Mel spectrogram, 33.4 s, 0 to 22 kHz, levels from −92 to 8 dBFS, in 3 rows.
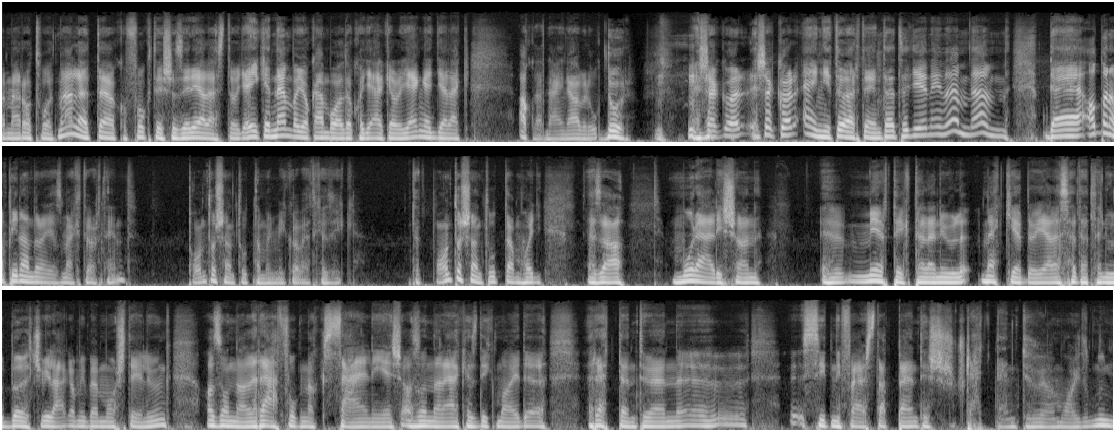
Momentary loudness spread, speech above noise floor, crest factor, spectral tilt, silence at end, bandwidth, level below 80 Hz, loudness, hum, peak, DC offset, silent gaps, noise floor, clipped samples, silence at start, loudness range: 12 LU; 29 dB; 14 dB; -5 dB/octave; 0 s; 15 kHz; -30 dBFS; -14 LUFS; none; 0 dBFS; under 0.1%; none; -43 dBFS; under 0.1%; 0 s; 5 LU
